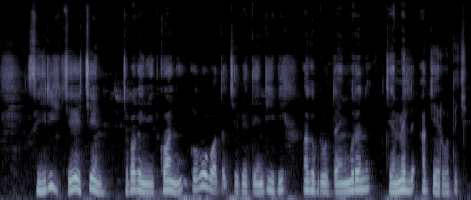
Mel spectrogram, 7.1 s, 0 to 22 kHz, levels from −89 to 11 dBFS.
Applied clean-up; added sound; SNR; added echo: classical method log-MMSE.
